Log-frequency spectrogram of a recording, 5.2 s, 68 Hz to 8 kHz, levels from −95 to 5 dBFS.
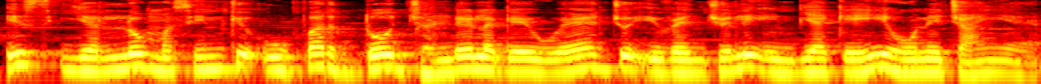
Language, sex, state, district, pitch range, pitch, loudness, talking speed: Hindi, male, Uttar Pradesh, Lalitpur, 140-175 Hz, 155 Hz, -14 LUFS, 195 wpm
